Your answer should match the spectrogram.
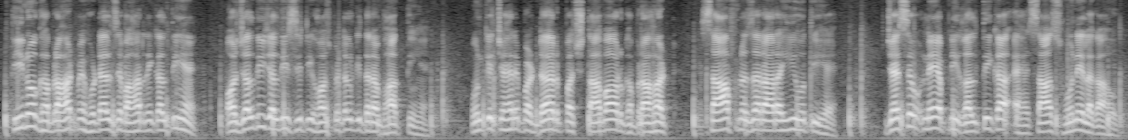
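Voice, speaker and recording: A man's voice: on the high side, normal speed, fairly bright tone, slight background noise. A man reading scripted, dramatic story narration.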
